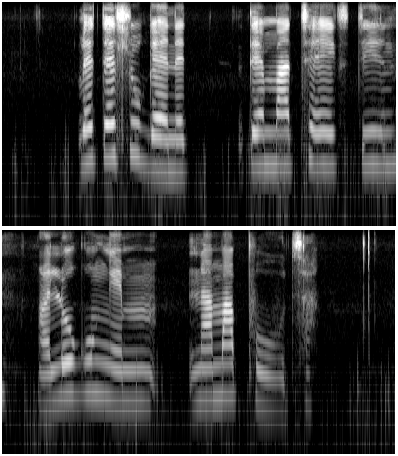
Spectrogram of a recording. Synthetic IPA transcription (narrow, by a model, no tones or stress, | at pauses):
ɓɛtʼeɬuk̬ɛnɛ | tʼɛmatʰekstʼi | ŋalok̬uŋɛ | namapʰuːt͡sʰa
